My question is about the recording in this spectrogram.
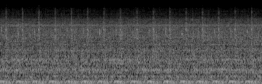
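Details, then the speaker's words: '67 Mercury Cougar V8 idling, mic near one valve cover: steady fast light ticking tracking engine speed, loudest on one bank; not the exhaust leaks, lifters/rockers suspected out of adjustment. "All right, so we determined we do have a couple exhaust leaks, but that's not our main noise that's causing the problem."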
